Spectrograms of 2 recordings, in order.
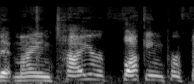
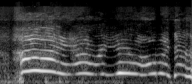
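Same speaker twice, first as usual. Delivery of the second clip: shrill, very high, loud put-on fake-friendly voice; 5 dB louder than usual. Imitating a woman greeting a customer: imitating her voice going up. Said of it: "her voice goes up".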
